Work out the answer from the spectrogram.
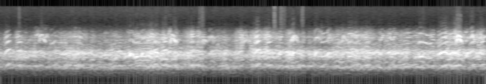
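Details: Pink-footed goose flock giving a dense, continuous chorus of overlapping nasal honks and higher yelping notes, many birds calling at once without pause, steady and unbroken throughout.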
